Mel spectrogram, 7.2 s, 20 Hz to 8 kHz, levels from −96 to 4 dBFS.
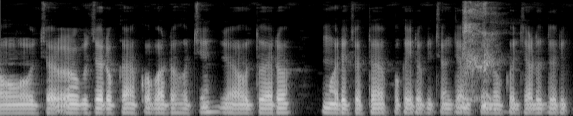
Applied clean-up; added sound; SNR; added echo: classical method WPE with log-MMSE.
